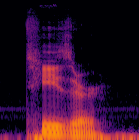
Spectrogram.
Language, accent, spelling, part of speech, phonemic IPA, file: English, US, teaser, noun, /ˈtiːzɚ/, En-us-teaser.ogg
- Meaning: 1. One who teases or pokes fun 2. A person or thing that teases 3. A preview or part of a product released in preparation of its main advertising, typically a short film, song, or quote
